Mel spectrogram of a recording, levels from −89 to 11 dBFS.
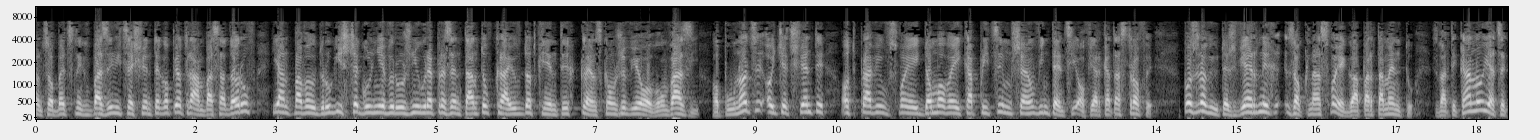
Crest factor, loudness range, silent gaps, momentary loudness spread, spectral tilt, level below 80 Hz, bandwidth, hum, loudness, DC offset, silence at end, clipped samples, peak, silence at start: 12 dB; 2 LU; none; 6 LU; -5 dB/octave; -52 dBFS; 7.4 kHz; none; -12 LUFS; under 0.1%; 0 s; 0.3%; 0 dBFS; 0 s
